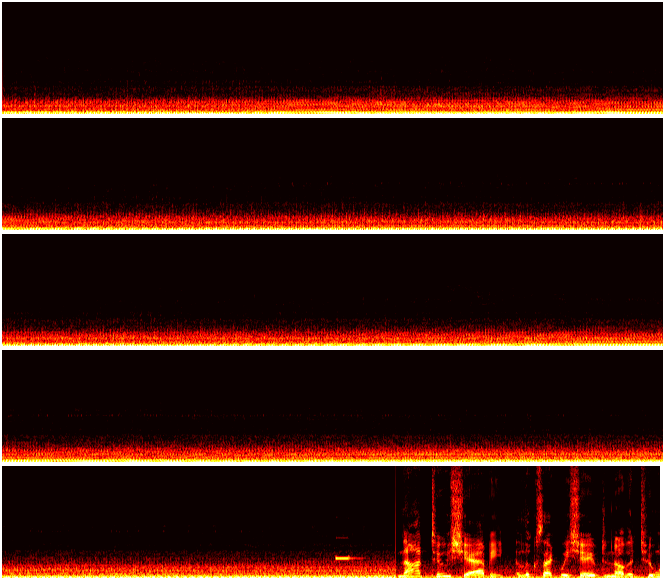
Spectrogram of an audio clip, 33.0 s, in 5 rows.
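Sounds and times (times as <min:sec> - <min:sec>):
car engine droning under acceleration: 0:00.0 - 0:33.0.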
